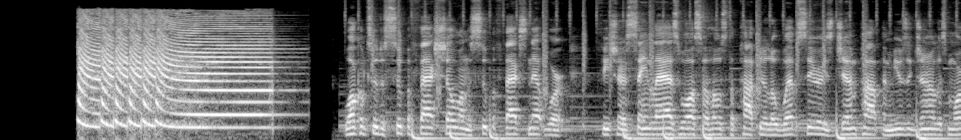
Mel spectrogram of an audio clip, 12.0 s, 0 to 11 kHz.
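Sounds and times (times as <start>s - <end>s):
air horn blasts: 1.0s - 3.9s.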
